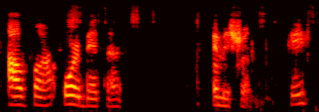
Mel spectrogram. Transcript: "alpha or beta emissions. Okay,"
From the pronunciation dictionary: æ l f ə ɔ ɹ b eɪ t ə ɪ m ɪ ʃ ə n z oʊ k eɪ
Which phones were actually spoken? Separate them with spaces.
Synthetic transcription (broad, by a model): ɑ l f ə ɔ ɹ b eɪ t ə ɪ m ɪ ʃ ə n oʊ k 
